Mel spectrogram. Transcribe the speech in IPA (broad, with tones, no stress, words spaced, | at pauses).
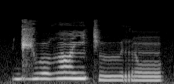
d͡ʑu˧ ðˤĩː˧cɯː˩rõ˩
